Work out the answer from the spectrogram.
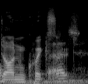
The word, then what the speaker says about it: Don Quixote: All I know is that it's actually pronounced Don Quixote.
